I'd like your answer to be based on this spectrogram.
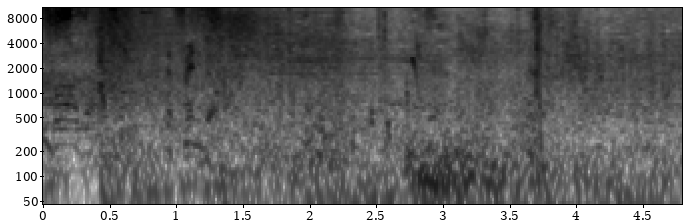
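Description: Bombarda explosion spell in the video game Hogwarts Legacy, a deep booming blast with crashing, whooshing debris, loud and close, mixed with other spell effects.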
